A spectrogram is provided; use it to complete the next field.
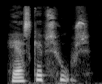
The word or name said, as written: herskabshus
